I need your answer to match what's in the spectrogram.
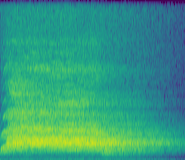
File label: woman; Mafie 1 cz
